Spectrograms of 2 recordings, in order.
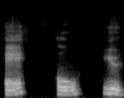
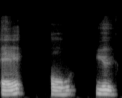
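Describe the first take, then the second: First: A O U said loud, mouth wide open; vowels with open mouth. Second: A O U again, loud and round-mouthed; repeated open vowels. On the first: Teacher shows pupils the mouth shape, loud open vowels. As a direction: shape each vowel A, O, U big and round. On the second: Teacher repeats vowels for pupils to copy, loud and round. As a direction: mouth each vowel A, O, U clearly. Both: Shown as a demonstration. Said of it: "Tá má bhéal mar sin".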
